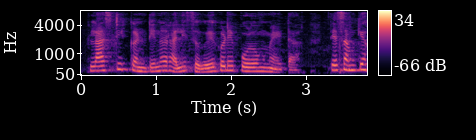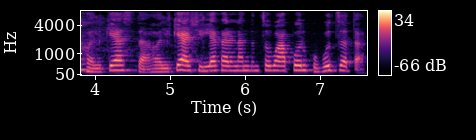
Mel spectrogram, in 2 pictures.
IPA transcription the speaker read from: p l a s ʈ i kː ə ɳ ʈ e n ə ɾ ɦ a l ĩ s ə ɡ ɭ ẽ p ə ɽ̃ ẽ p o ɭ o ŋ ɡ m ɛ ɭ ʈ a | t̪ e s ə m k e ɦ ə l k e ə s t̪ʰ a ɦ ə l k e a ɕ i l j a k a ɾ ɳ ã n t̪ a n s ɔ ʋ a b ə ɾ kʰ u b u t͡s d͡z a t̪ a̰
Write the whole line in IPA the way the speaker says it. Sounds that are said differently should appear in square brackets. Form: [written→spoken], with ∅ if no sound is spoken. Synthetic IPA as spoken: p l a s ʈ i kː ə ɳ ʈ e n ə ɾ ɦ a l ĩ s ə ɡ ɭ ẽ [p→k] ə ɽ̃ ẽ p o ɭ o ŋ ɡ m ɛ ɭ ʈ a | t̪ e s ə m k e ɦ ə l k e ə s [t̪ʰ→t̪] a ɦ ə l k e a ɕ i l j a k a ɾ ɳ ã n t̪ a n [s→t͡s] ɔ ʋ a [b→p] ə ɾ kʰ u b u t͡s d͡z a t̪ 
